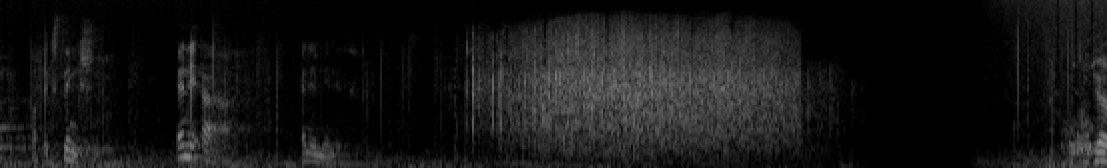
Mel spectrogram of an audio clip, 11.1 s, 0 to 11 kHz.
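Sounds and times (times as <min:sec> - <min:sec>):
audience applauding on vinyl: 0:03.8 - 0:08.7.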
